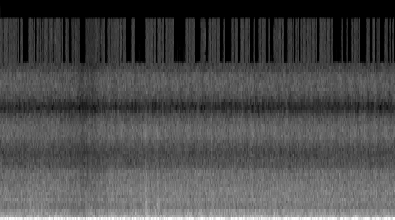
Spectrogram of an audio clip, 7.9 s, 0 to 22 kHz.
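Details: Turbo LS V8 in 1955 Buick with new homemade 3-inch exhaust (Silverado tailpipe pieces, swap-meet Thrush muffler): deep, even rumble with steady low beat, no ticks, puffs or rattles; running healthy.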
